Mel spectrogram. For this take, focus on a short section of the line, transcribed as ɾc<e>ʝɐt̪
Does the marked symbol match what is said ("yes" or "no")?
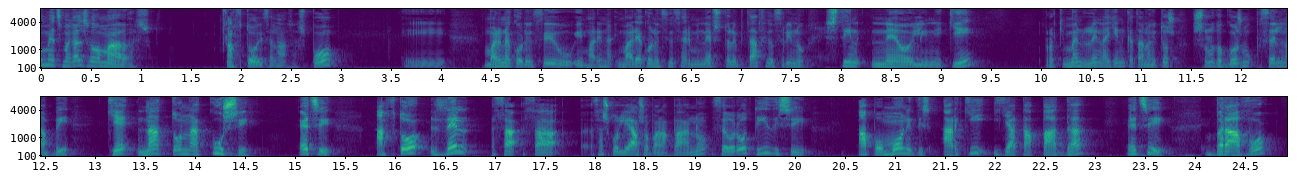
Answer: no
